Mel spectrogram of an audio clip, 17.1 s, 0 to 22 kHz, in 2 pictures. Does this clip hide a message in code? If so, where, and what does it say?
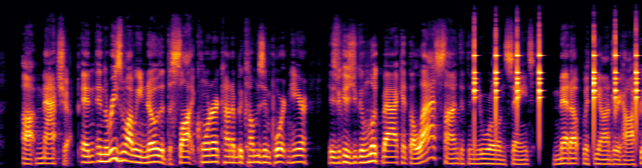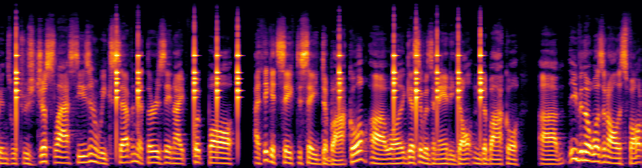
Yes: tap code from 6.3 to 15.1 s, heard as taps on glass, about 4 knocks a second, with speech in English. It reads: THE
